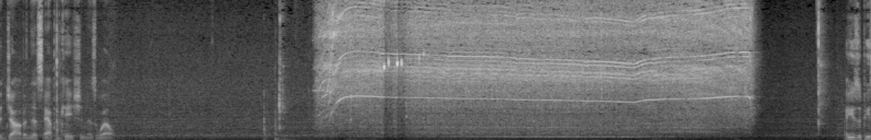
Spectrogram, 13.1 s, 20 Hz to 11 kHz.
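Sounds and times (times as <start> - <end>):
cordless drill whining: 4.7 - 11.4.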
